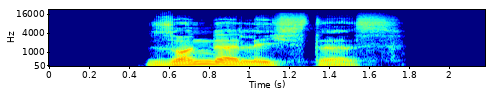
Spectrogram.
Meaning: strong/mixed nominative/accusative neuter singular superlative degree of sonderlich
- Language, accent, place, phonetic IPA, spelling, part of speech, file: German, Germany, Berlin, [ˈzɔndɐlɪçstəs], sonderlichstes, adjective, De-sonderlichstes.ogg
